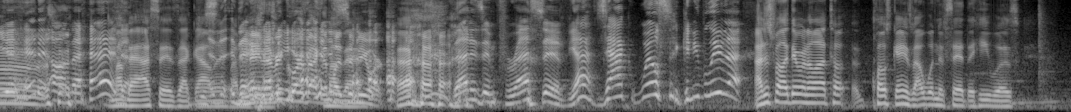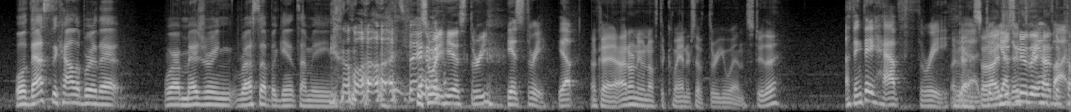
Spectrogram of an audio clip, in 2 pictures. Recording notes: Coming to you LIVE from the DNVR Bar.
